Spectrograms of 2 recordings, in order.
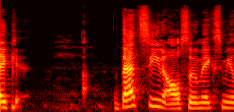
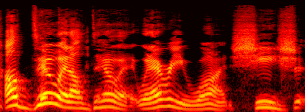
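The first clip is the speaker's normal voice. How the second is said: reluctant giving in. Retold or imitated. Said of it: "other vampires can't help but go".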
